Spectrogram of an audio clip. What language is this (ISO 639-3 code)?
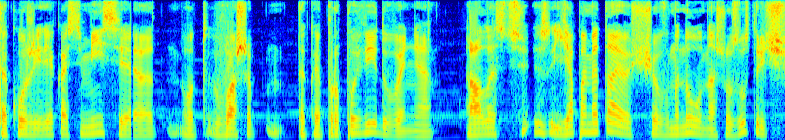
ukr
